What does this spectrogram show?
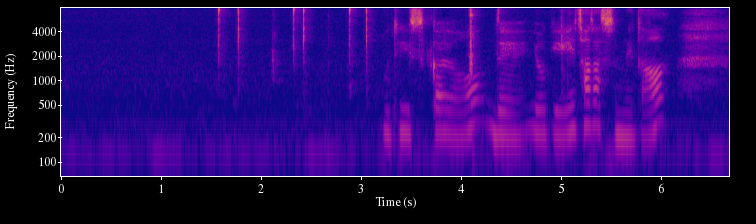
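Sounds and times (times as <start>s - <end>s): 
low steady hum: 0.0s - 6.6s
computer mouse clicking with Ctrl key held: 1.6s - 3.2s
speech: 3.2s - 6.5s.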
